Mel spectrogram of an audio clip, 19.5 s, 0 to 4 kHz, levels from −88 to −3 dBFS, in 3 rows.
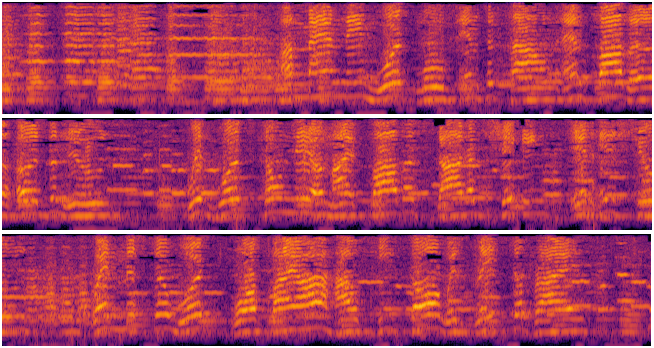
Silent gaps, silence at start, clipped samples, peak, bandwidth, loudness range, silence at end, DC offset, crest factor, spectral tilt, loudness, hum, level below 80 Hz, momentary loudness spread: none; 0 s; under 0.1%; -2 dBFS; 4 kHz; 3 LU; 0 s; under 0.1%; 20 dB; -6.5 dB/octave; -22 LUFS; none; -66 dBFS; 10 LU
